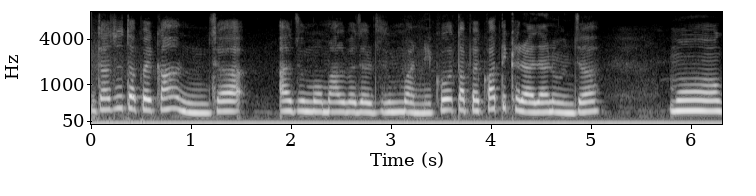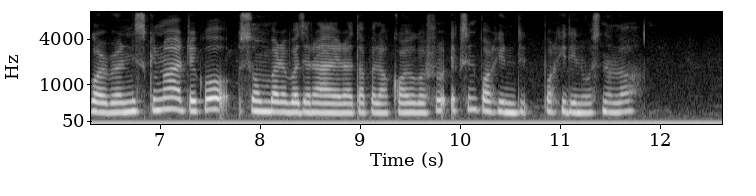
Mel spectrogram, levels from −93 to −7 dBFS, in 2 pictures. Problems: background sounds at intervals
